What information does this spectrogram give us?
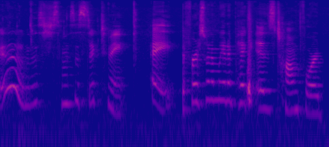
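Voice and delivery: ordinary talk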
